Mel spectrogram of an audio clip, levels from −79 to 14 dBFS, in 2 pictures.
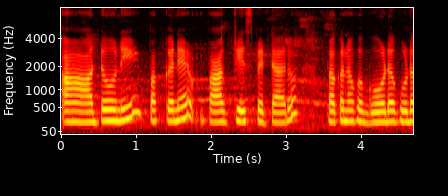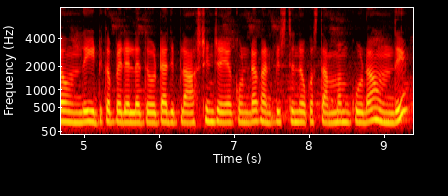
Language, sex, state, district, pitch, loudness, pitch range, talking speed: Telugu, female, Telangana, Mahabubabad, 210 Hz, -18 LUFS, 200-220 Hz, 145 wpm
